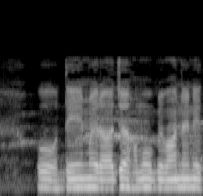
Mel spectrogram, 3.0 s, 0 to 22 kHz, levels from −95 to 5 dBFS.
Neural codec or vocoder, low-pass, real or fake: none; 7.2 kHz; real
